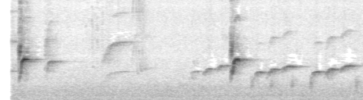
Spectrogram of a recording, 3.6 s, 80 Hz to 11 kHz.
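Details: Common chaffinch song on 23 August 2019: two sharp, high chips followed by runs of short, bright, slurred notes, over a steady low background rumble.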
